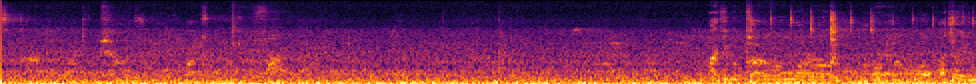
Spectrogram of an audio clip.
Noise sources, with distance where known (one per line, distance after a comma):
music from a fixed source, near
